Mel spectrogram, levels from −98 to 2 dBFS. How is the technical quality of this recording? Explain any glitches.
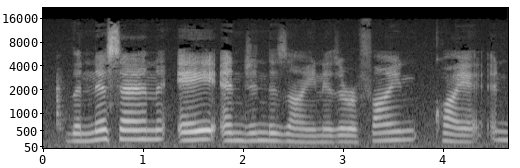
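No glitches; the system introduces no technical faults here.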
